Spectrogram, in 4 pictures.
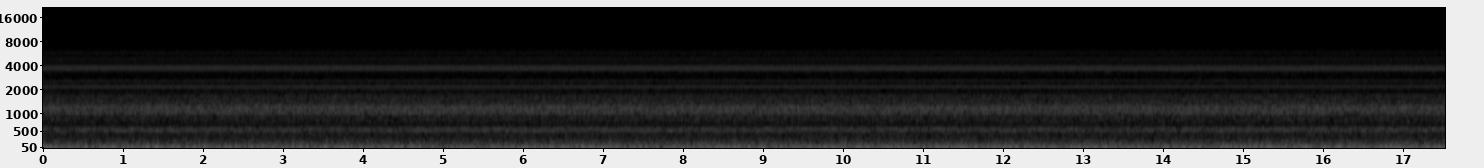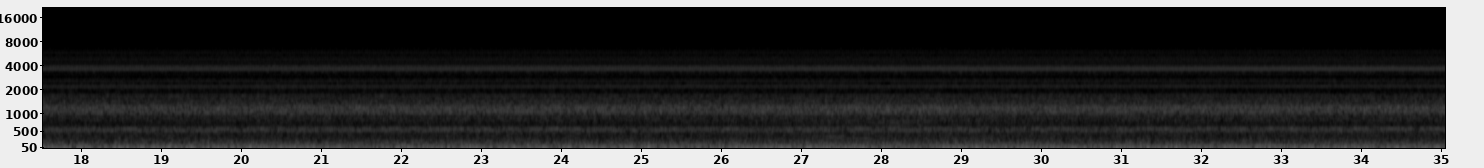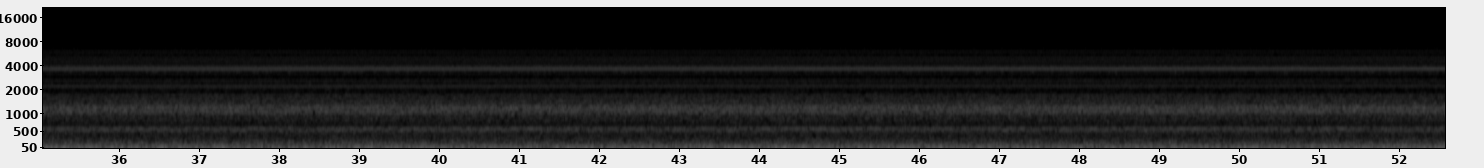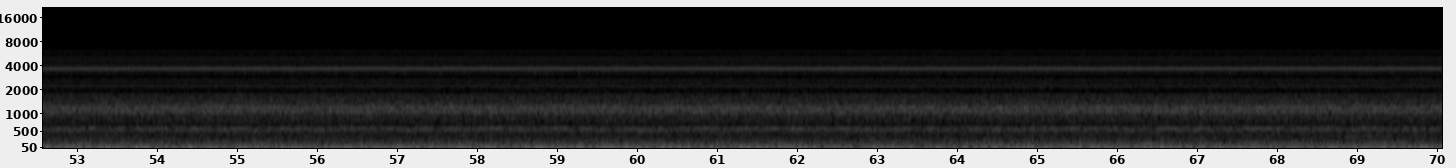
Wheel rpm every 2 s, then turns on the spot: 0, 0, 0, 0, 0, 0, 0, 0, 0, 0, 0, 0, 0, 0, 0, 0, 0, 0, 0, 0, 0, 0, 0, 0, 0, 0, 0, 0, 0, 0, 0, 0, 0, 0, 0.
none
